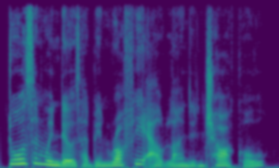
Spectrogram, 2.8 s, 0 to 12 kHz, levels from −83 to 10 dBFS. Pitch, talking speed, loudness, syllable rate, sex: 215 Hz, 195 wpm, -16 LUFS, 5.4 syllables/s, female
